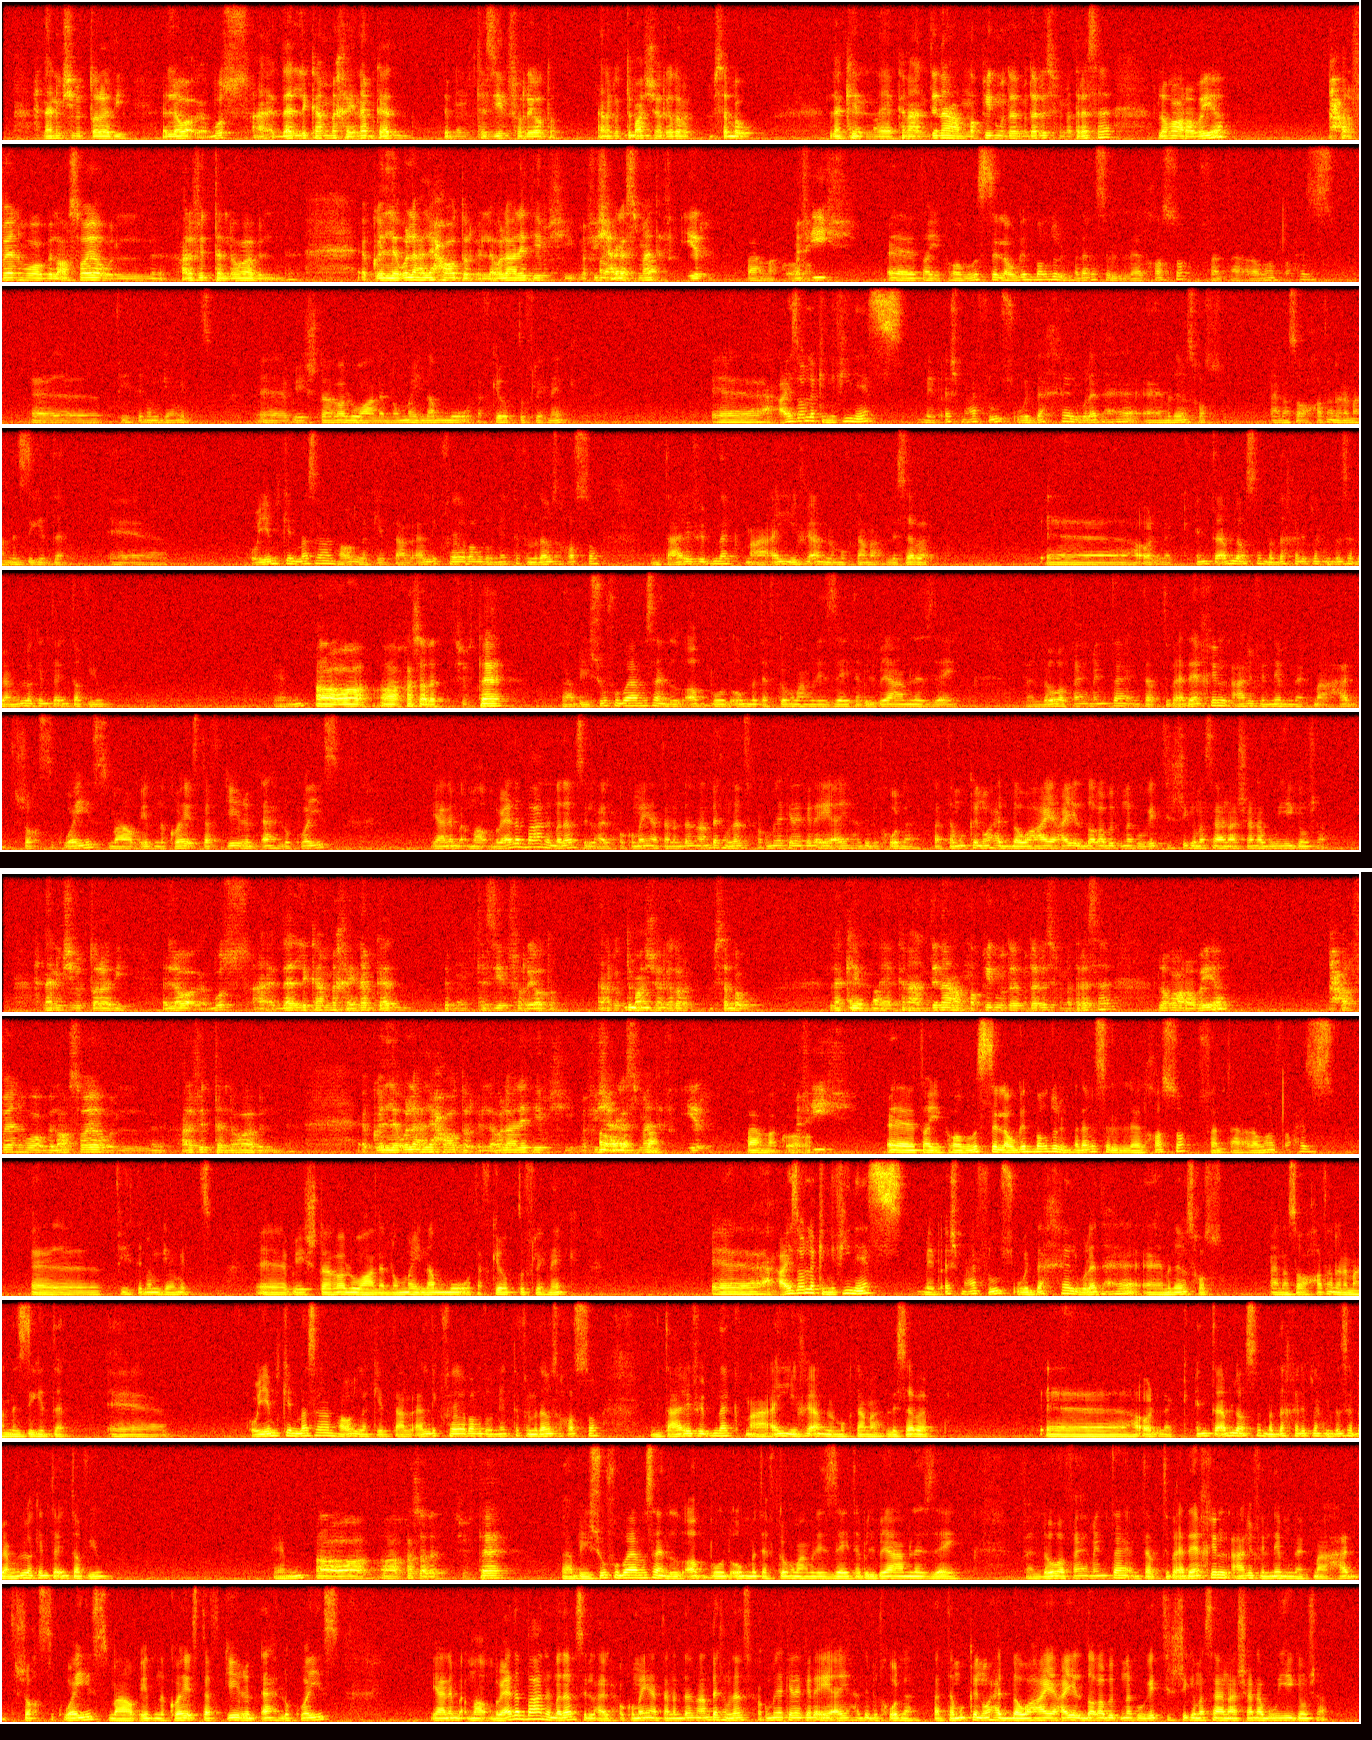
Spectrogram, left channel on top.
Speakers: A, on the left; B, on the right.
A: احنا هنمشي بالطريقه دي اللي هو بص ده اللي كان مخلينا بجد ممتازين في الرياضه انا كنت
B: م-
A: بعشق
B: م-
A: الرياضه
B: م.
A: من- بسببه لكن
B: ايوه فاهم
A: كان مم. عندنا على النقيض مد- مدرس في المدرسه لغه عربيه حرفيا هو بالعصايه وال عارف انت اللي هو بال... اللي اقول عليه حاضر اللي اقول عليه تمشي مفيش
B: اه اه
A: حاجه اسمها
B: فاهم
A: تفكير
B: فاهمك اه
A: مفيش
B: آه طيب هو بص لو جيت برضه للمدارس ال- الخاصة فأنت لو هتلاحظ آه في اهتمام جامد آه بيشتغلوا على إن هم ينموا تفكير الطفل هناك آه عايز أقول لك إن في ناس ما يبقاش معاها فلوس وبتدخل ولادها آه مدارس خاصة أنا صراحة أنا مع الناس دي جدا آه ويمكن مثلا هقول لك أنت على الأقل كفاية برضه إن أنت في المدارس الخاصة أنت عارف ابنك مع أي فئة من المجتمع لسبب أه هقول لك انت قبل اصلا ما تدخل ابنك مدرسه بيعملوا لك انت انترفيو فاهمني
A: اه اه اه حصلت شفتها
B: فبيشوفوا بقى مثلا الاب والام تفكيرهم عامل ازاي طب البيئه عامله ازاي فاللي هو فاهم انت انت بتبقى داخل عارف ان ابنك مع حد شخص كويس مع ابن كويس تفكير الاهل كويس يعني ما- ما- بعيدا بقى عن المدارس الع- الحكوميه يعني انت عندك عندك المدارس الحكوميه كده كده ايه اي حد بيدخلها فانت ممكن واحد لو عي- عيل ضرب ابنك وجيت تشتكي مثلا عشان ابوه يجي ومش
